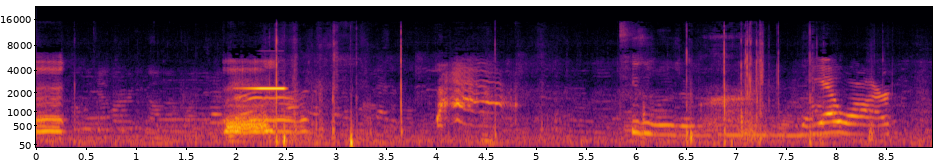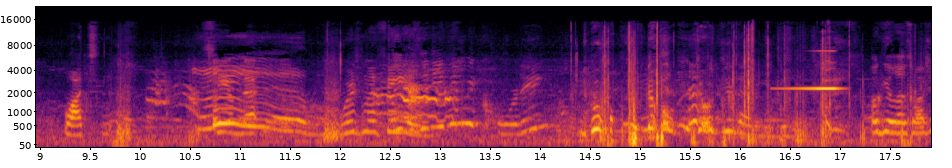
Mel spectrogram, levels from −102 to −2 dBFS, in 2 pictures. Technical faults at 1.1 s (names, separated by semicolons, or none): none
